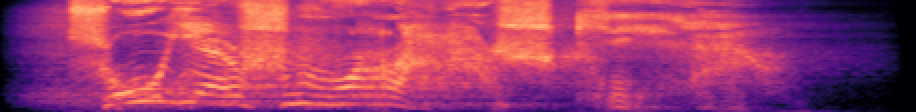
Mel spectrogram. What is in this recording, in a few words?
Androgynous Faceless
